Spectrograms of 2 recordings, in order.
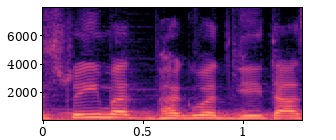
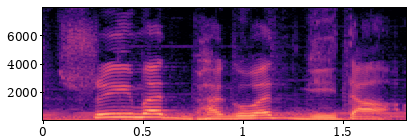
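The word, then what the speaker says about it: श्रीमद्भगवद्गीता: जैसा कि मैंने उच्चारण किया श्रीमद्भगवत गीता जिसे अनवधानतावश हम श्रीमद्भगवत गीता या श्रीमद् भागवत गीता या भागवत गीता कर जाते हैं जो सर्वथा अशुद्ध है।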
